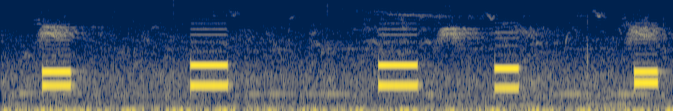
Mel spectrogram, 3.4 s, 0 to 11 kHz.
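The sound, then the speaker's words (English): Telephone keypad tones dial a voicemail passcode: five short, clear two-note beeps at uneven intervals over a faint background hiss. “To access your voicemail, please dial your 6-digit passcode.”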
